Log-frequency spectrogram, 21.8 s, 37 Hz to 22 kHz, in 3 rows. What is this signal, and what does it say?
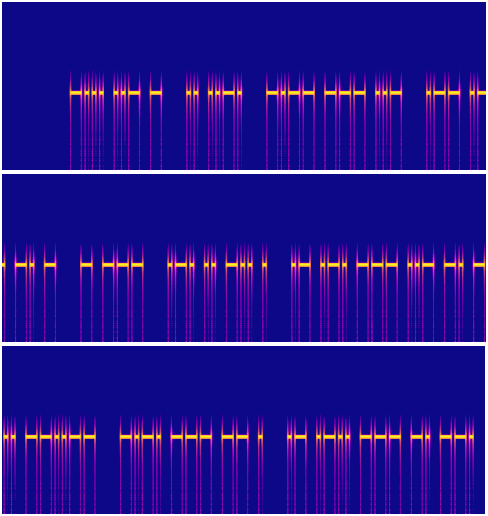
Morse code, heard as a keyed tone, about 22 wpm, 700 Hz. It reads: BUT IF YOU WANT TO RIDE AROUND, COME ALONG
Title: Sentences from Top 1200 Words 22wpm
